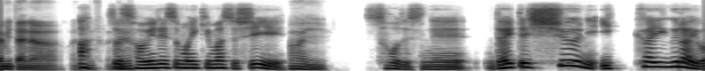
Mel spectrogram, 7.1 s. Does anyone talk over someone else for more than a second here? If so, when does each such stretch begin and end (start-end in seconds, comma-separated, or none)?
none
